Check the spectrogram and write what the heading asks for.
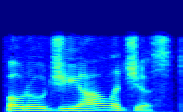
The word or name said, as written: photogeologist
